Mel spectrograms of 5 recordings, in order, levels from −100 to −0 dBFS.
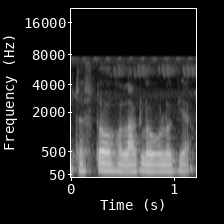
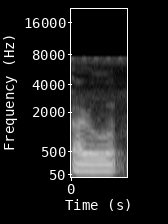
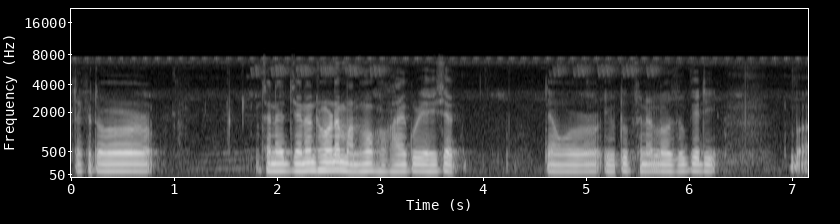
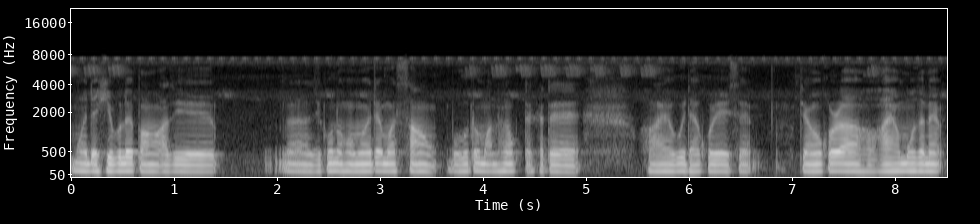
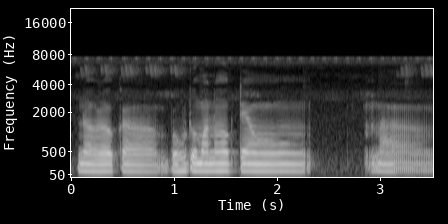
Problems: none marked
